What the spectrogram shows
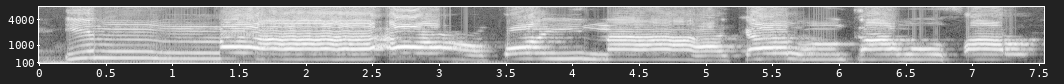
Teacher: Jadi nun musaddah ditahan 2 harokat dengan mim musaddah. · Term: Gunnah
